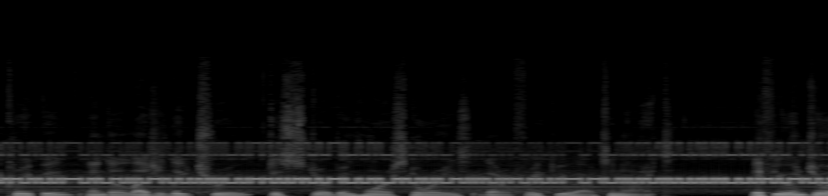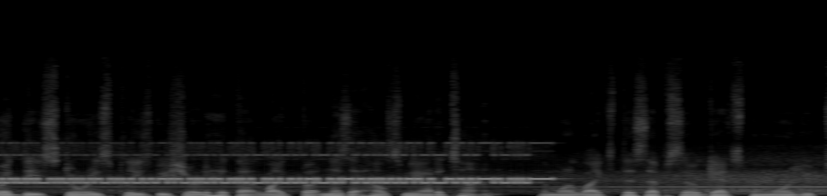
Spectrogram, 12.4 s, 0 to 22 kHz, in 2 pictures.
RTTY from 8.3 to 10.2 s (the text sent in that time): LEGISLATIVAS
